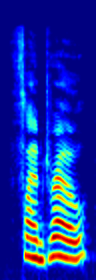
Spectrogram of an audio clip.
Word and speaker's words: Flandrau: his budget he said flandreau giving my name the full french pronunciation when we get down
